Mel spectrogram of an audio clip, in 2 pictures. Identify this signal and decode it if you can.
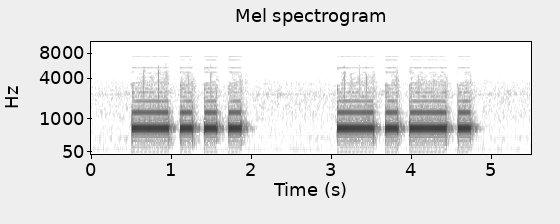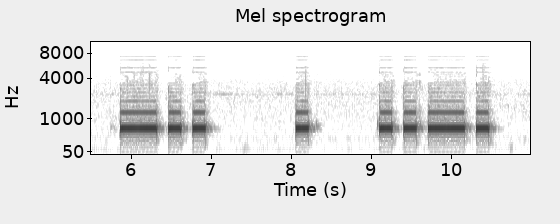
Morse code, heard as a keyed tone, about 8 wpm, 650 Hz. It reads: B C D E F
